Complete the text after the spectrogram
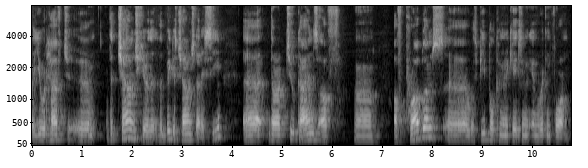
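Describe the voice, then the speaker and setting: Mellow Lithuanian man talking to webcam. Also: mid-range voice, vocal fry. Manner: hesitant, many restarts and fillers. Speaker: web developer vlogger. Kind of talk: casual talk to camera. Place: small office, indoors.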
